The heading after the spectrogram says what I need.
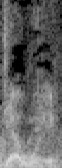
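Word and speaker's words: Yahweh: son y hw h y pensamos que probablemente se pronunciaba el yagüe o algo así pero ya ve solo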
